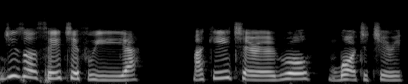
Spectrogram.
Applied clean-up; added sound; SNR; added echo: none; none; none; none.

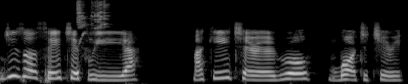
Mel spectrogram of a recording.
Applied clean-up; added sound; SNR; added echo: neural mask model Resemble Enhance denoiser.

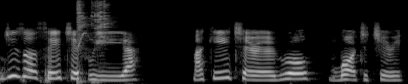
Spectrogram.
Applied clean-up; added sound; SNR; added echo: classical method log-MMSE.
